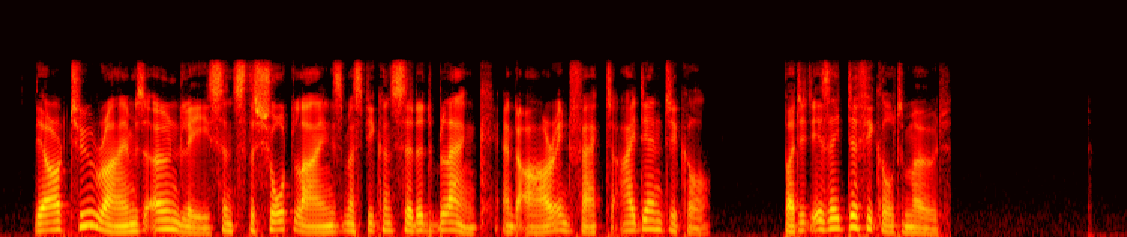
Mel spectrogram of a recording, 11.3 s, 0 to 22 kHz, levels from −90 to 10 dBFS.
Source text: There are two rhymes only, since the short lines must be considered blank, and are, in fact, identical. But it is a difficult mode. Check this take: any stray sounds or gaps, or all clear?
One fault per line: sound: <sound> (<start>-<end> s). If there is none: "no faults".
no faults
